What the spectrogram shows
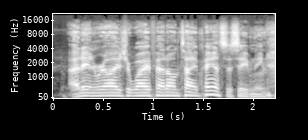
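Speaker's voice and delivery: normal talking voice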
